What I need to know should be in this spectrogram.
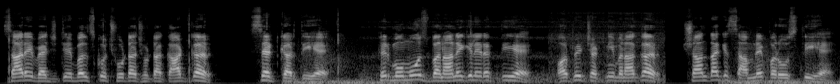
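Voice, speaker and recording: A man reads a scripted household story as narrator. His voice is bright and sharp and sits a little high. There is faint noise in the background. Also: moderate pace.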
